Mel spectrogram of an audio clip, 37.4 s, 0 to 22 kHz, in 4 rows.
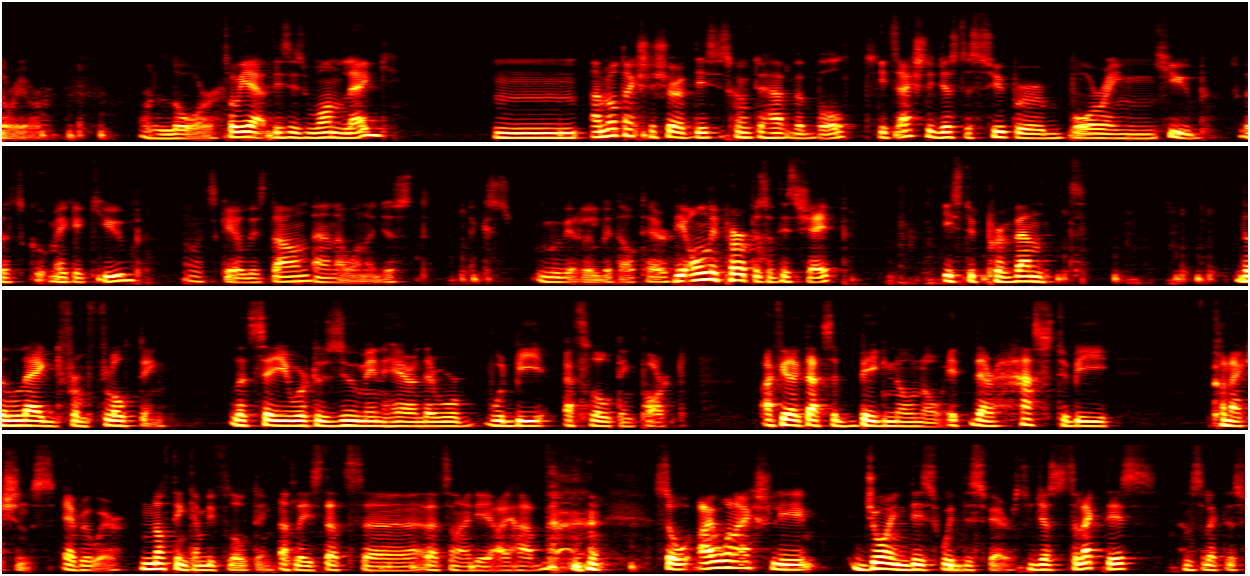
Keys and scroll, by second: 1.6 alt+a, 1.6 g, 5.3 x, 8.4 shift+c, 8.6 shift+a, 10.2 Tab, 10.6 s, 11.4 s, 12.6 g, 13.8 s, 14.4 g, 14.4 s, 15.6 g, 16.2 Tab, 16.4 g, 17.7 alt+z, 30.1 alt+a, 30.2 KP_1, 35.6 alt+a.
